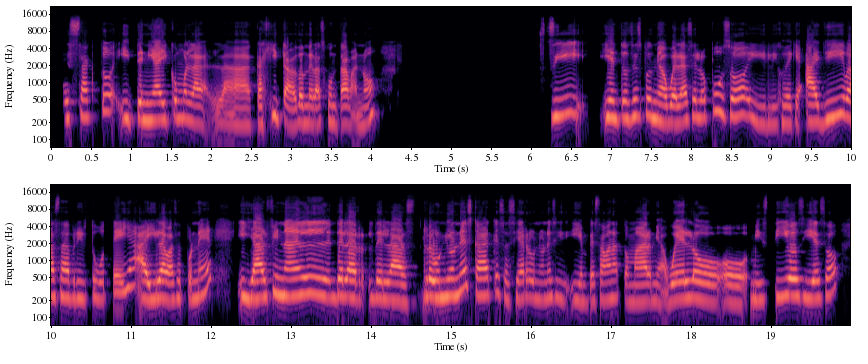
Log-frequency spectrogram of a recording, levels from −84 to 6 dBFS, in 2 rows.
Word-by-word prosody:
exacto, 250 +5 -2
y 235 -1 -5
tenía 220 -1 +3
ahí 225 0 +1
como 240 -1 -2
la 205 -4 0
la 95 -2 -3
cajita 195 -3 0
donde 195 -1 0
las 185 0 -1
juntaba, 195 -2 -1
¿no? 265 +10 -5 2.0
Sí, 285 +8 -3
y 250 0 +1
entonces, 240 +2 -1
pues 265 -2 0
mi 230 - +1
abuela 200 +1 +3
se 255 +2 -3
lo 245 +1 -4
puso, 275 -3 0
y 205 -7 -6
le 185 - -12
dijo 190 +1 -10
de 195 -1 -3
que: - - -5
"Allí 220 +7 +2
vas 235 -1 +2
a 230 - +4
abrir 220 -1 -4
tu 230 - -7
botella, 175 -7 -2
ahí 210 0 +4
la 225 -1 +6
vas 205 +1 +2
a 220 - -6
poner", 230 +4 -3 0.3
y 235 -1 -1
ya 220 0 +6
al 225 +1 +5
final 245 -1 +3
de 240 0 +4
la 230 -1 +6
r 215 - -8
de 220 0 -1
las 195 -2 +2
reuniones, 240 +8 +2
cada 245 0 +3
que 275 - -7
se 225 -5 -9
hacía 215 +1 -3
reuniones, 220 0 -7
y 215 -3 -11
y 205 0 -8
empezaban 195 +2 -3
a 220 0 -5
tomar 190 0 0
mi 195 - -8
abuelo, 215 +3 +1
o 185 -2 0
mis 210 0 -8
tíos 240 0 +3
y 220 -1 +1
eso, 245 +8 -2
220 Hz, 190 wpm, -22 LUFS, 200-245 Hz, 2.0 s, la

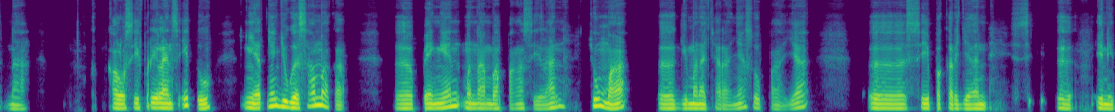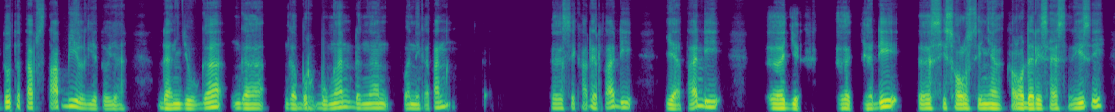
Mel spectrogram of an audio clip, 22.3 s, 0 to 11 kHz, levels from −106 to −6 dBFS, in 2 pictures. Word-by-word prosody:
Nah, 110 -2 -5 0.8
kalau 125 -2 +4
si 135 - -1
freelance 135 -2 +4
itu, 145 - +3 0.3
niatnya 145 +6 +5
juga 155 -5 +8
sama 200 +1 +5
Kak, 110 -2 -7 0.5
eee, 125 0 +2
pengen 135 +9 +4
menambah 125 -2 +1
penghasilan, 125 +6 -3 0.3
cuma, 145 -6 +5 0.3
eee, 125 0 +2
gimana 125 0 +3
caranya 115 +7 -5
supaya, 120 0 -5 0.7
eee, 125 -1 +3
si 130 +2 0
pekerjaan 120 -1 0 0.2
si - - -21 0.3
eee, 120 -2 -1 0.3
ini 120 -3 +4
tuh 155 - +3
tetap 135 -1 -3
stabil 185 -5 0 0.2
gitu 110 - -9
ya. 110 0 -6 0.3
Dan 125 -2 +1
juga 135 +8 +1
enggak 125 -2 -1 0.2
enggak 120 -2 -2
berhubungan 125 +5 -2
dengan 130 +1 -1 0.2
peningkatan, 120 - -3 1.0
eee, 130 - -2
si 135 - -10
karier 130 - -5
tadi. 150 -2 -2 0.4
Ya 115 -2 +1
tadi, 165 -3 0 0.5
eee, 125 -1 +5
jad 125 - +1 0.4
eee, 125 -2 +1
jadi, 125 +9 +3 0.3
eee, 130 +1 +3
si 130 - -10
solusinya, 125 0 +3
kalau 125 - +3
dari 120 +1 +6
saya 120 0 -4
sendiri 130 +5 +1
sih 175 +2 +1
125 Hz, 145 wpm, -23 LUFS, 120-140 Hz, 1.0 s, juga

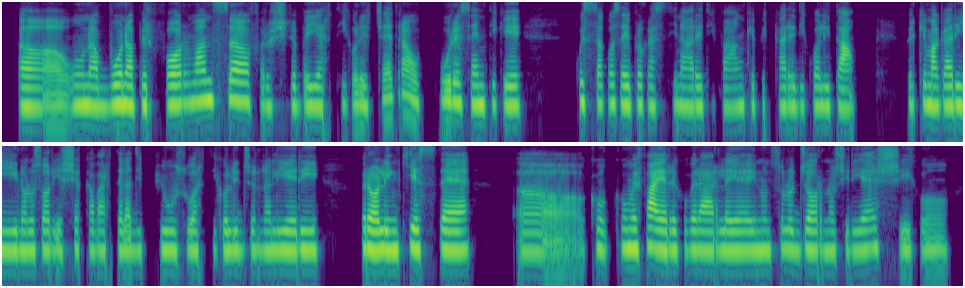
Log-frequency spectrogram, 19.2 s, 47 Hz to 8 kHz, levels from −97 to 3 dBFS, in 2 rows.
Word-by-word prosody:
uhm, 170 - +1
una 185 -1 +3
buona 185 +1 +5
performance, 195 +5 +2
a 210 -1 +6
far 175 -3 -10
uscire 180 +1 -6
begli 180 0 0
articoli, 180 +1 -5
eccetera. 135 -7 -4
Oppure, 205 0 -1
senti 190 -1 -1
che, 180 0 0 0.5
questa 190 -2 -2
cosa 195 -1 -4
di 185 - +4
procrastinare 180 -1 -4
ti 180 +1 -29
fa 175 - -9
anche 180 +1 -6
peccare 175 -1 -6
di 175 - -10
qualità? 175 -1 0 0.5
Perché 185 +1 -7
magari 180 -1 +3
non 175 0 0
lo 175 - +1
so, 180 0 -3
riesci 175 0 -4
a - - -9
cavartela 175 0 -4
di 175 0 -7
più 180 -1 -2
su 175 +1 -7
articoli 175 0 -2
giornalieri, 180 0 0 0.4
però 190 -2 +7
le 180 +1 +7
inchieste, 180 -1 +3 0.4
uhm - - -11 0.7
co 180 -2 -5
come 190 +1 +3
fai 190 -1 +7
a - - +5
recuperarle 175 0 +1
in 175 0 +1
un 180 - +1
solo 180 0 -3
giorno? 175 -1 -1
Ci 175 0 -12
riesci 175 - -4
co 90 0 -7
180 Hz, 160 wpm, -21 LUFS, 175-185 Hz, 0.7 s, però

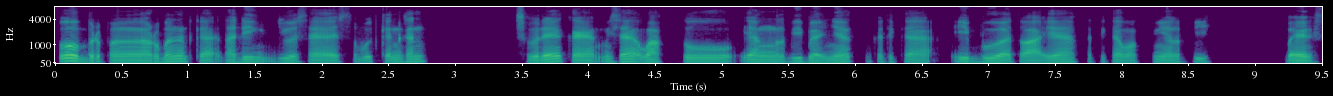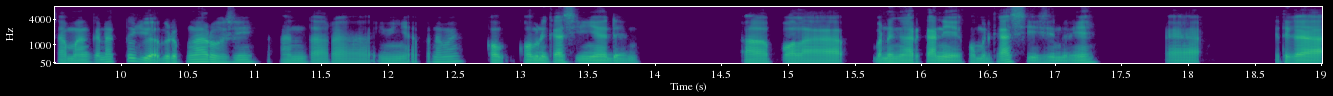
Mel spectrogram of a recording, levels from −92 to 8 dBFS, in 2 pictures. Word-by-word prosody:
Oh 155 +1 +10
berpengaruh 100 -1 +2
banget 140 +2 +2
Kak, 100 - +1
tadi 100 +4 0 0.2
juga 100 0 -1
saya 95 -1 +2
sebutkan 95 +1 -4
kan 130 +1 +2 0.7
sebenernya 110 +7 +4
kayak 100 -2 +5
misalnya 125 +7 +3
waktu 110 0 -4 0.5
yang 110 -2 +3
lebih 100 0 -3
banyak, 95 +5 +1 0.2
ketika 105 - -4 0.3
ibu 100 -3 -2 0.2
atau 95 -1 -1
ayah 110 +5 +2
ketika 100 - -7
waktunya 95 +1 -4
lebih 95 0 -7 0.6
banyak 95 -1 +5
sama 95 -1 -2
anak-anak 105 +6 -2
itu 155 - -1
juga - - +6
berpengaruh 110 +2 +2
sih 110 +1 -1 0.3
antara 95 -1 -4
ininya 95 +1 -4
apa - - -22
namanya, 125 +3 -4 0.2
ko - - +2 0.2
komunikasinya 95 -1 +2
dan, 90 0 -2 0.9
eee, 95 -1 +4
pola 90 -1 +3 0.5
mendengarkanya 95 -2 +3
komunikasi 95 -2 +2
sebenarnya, 90 +2 -1 0.6
eee, 85 -1 0 0.6
ketika 95 +1 +3
95 Hz, 140 wpm, -32 LUFS, 95-105 Hz, 0.9 s, Oh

